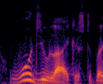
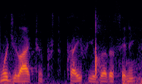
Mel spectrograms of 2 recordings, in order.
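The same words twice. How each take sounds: First: Said in the usual way. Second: Low mock American voice; American accent. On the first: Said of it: "He was American". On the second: Prayer meeting leader asking Finney, in an American accent. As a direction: put on a rough American accent, pitched well down. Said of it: "Sorry, that was an American accent".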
